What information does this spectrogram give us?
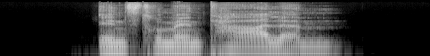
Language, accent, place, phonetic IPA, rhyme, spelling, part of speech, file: German, Germany, Berlin, [ˌɪnstʁumɛnˈtaːləm], -aːləm, instrumentalem, adjective, De-instrumentalem.ogg
- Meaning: strong dative masculine/neuter singular of instrumental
